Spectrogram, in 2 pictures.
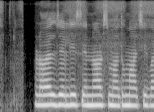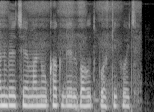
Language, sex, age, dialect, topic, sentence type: Maithili, female, 18-24, Bajjika, agriculture, statement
